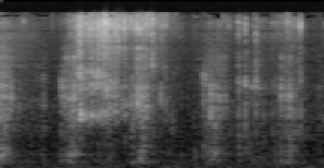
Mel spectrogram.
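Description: A crisp crunch of biting into a breaded plant-based chicken patty, followed by a few loud crackling chews in an uneven rhythm, with no talking.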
